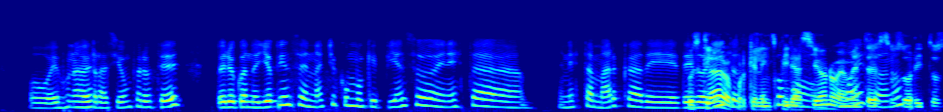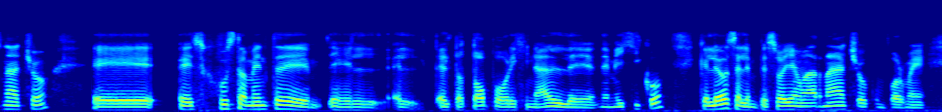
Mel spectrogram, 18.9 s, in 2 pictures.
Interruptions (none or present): present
